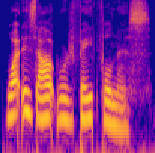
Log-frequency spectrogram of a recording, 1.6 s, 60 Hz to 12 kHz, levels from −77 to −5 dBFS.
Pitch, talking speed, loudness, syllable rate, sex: 195 Hz, 155 wpm, -17 LUFS, 4.9 syllables/s, female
